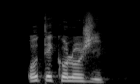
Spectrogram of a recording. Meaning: autecology
- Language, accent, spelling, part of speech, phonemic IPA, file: French, France, autécologie, noun, /o.te.kɔ.lɔ.ʒi/, LL-Q150 (fra)-autécologie.wav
